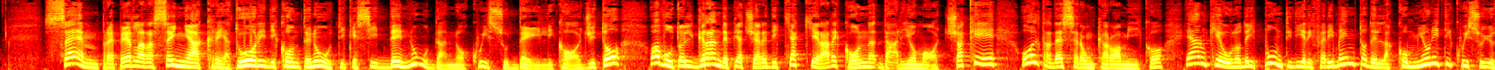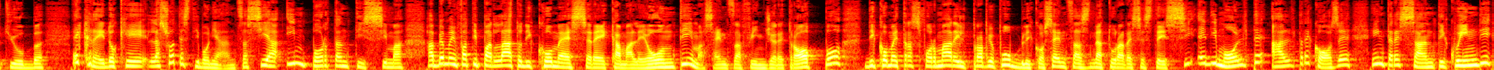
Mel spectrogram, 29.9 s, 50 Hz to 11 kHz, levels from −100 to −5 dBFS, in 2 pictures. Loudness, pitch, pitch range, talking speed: -17 LUFS, 170 Hz, 135-210 Hz, 160 wpm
